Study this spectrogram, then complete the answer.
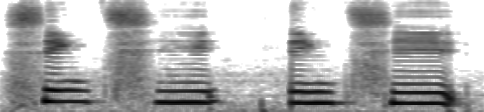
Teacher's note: In mainland China, people use 星期, 星期. Both characters are flat tones, first tone.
